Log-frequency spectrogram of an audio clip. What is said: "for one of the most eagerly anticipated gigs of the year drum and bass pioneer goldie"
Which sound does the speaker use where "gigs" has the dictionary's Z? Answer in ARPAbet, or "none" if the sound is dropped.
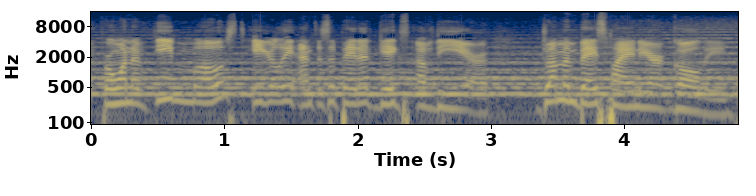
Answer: Z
